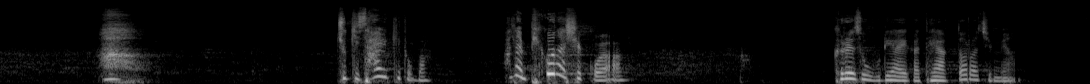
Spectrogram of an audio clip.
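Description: A woman speaks expressively into a microphone, in short phrases with pauses.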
